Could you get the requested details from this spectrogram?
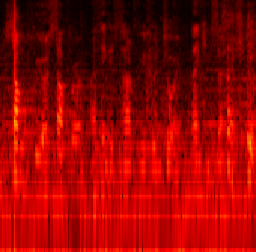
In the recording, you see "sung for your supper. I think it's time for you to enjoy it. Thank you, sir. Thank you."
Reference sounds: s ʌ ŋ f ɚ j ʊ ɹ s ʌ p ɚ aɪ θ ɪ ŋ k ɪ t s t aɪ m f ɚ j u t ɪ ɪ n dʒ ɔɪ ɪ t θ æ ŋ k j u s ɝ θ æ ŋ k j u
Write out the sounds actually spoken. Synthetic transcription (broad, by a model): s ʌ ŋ f ɚ j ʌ ɹ s ʌ p ɚ aɪ θ ɪ ŋ k ɪ t s t aɪ m f ɚ j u t ɪ ɪ n dʒ ɔɪ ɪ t θ æ ŋ k j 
